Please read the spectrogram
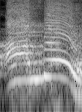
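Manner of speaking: high, held shout; emphatic cry. Acted. Preacher answering whether wives take thrown money, emphatic cry.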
